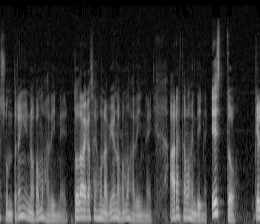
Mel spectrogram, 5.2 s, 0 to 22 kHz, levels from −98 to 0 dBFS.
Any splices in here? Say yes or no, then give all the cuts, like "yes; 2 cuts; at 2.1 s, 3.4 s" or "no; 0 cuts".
yes; 1 cut; at 4.1 s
